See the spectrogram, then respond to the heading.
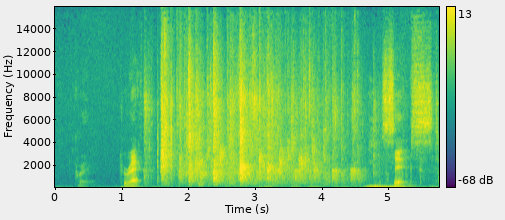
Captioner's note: audience applauding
